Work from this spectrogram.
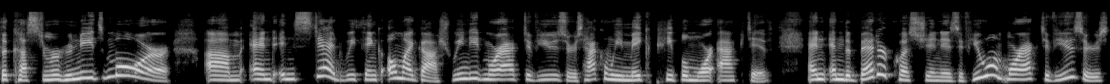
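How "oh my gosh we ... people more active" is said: usual speaking voice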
